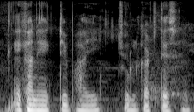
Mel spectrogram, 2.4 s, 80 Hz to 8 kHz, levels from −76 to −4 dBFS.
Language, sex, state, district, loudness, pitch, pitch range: Bengali, male, West Bengal, Alipurduar, -20 LUFS, 105 Hz, 100-110 Hz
